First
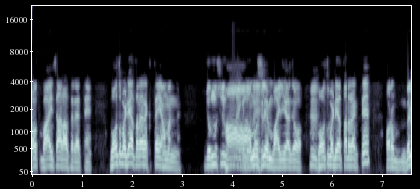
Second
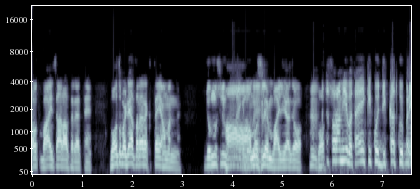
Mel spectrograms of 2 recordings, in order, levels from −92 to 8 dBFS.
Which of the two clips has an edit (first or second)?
second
